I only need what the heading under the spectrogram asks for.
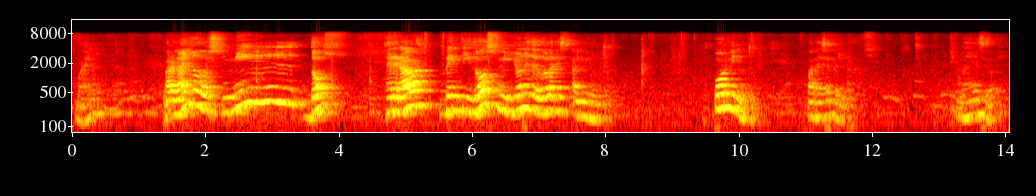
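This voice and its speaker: A woman preaching a sermon. She asks rhetorical questions and swings from quiet, low talk to loud, high-pitched preaching. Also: animated, slow, pauses often. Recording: very echoey room from far off, faint noise.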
